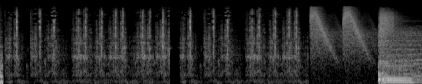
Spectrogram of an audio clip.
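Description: A quick, irregular run of light clicks like typing, then a few high sweeping sounds, and music with a deep bass comes in near the end.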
